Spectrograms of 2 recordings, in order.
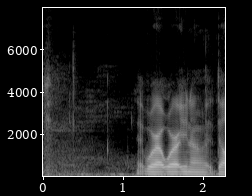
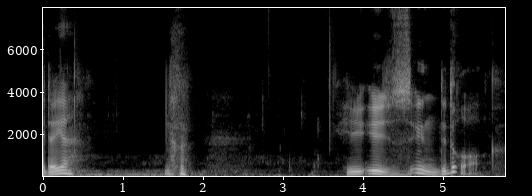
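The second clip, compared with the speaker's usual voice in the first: usual speaking voice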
